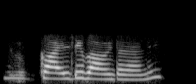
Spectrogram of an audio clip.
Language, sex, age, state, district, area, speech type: Telugu, female, 18-30, Telangana, Nizamabad, urban, conversation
